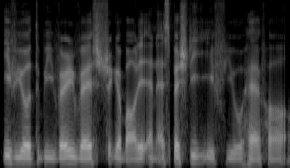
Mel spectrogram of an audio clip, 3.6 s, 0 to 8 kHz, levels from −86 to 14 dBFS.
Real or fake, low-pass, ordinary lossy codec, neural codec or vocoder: real; none; none; none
